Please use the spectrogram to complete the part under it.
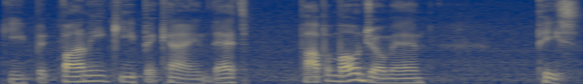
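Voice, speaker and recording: A man's voice: unhurried, dark tone. A man co-hosting a comedy show, chatting casually to the audience in a rambling way and often repeating his phrases. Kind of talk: casual chat, addressing the audience. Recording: low rumbling background noise.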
